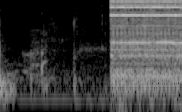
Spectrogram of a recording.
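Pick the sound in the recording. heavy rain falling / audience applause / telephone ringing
telephone ringing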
